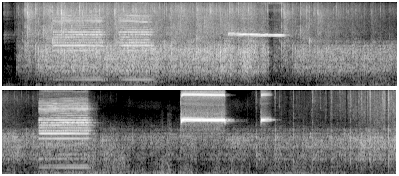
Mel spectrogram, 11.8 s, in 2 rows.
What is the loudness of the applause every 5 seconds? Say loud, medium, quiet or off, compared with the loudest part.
loud, medium, medium.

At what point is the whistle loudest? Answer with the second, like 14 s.
9 s.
